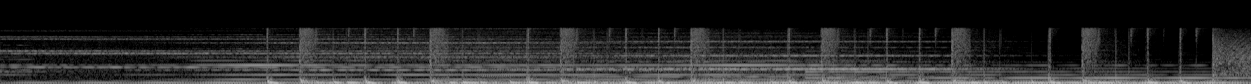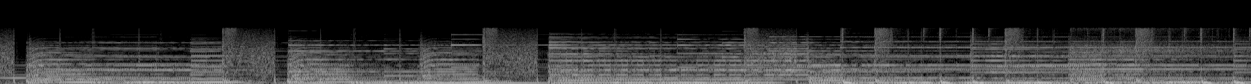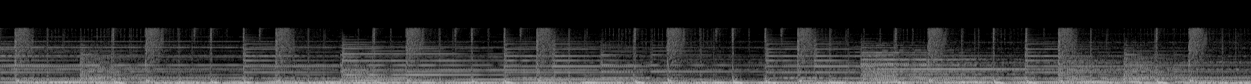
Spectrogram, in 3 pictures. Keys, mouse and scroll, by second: 0.8 double click, 0.9 click, 2.3 click, 2.4 click, 3.1 click, 5.6 click, 5.8 click, 7.3 click, 10.6 click, 12.6 click, 12.6 click, 14.8 click, 17.0 click, 17.1 click, 17.7 scroll down 2, 17.9 click, 18.8 click, 18.9 click, 23.0 scroll up 1, 24.3 scroll down 1, 25.4 click, 29.7 scroll up 1, 30.1 click, 30.2 click, 30.3 click, 32.1 click, 34.2 click, 34.3 click, 34.9 click, 37.0 click.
